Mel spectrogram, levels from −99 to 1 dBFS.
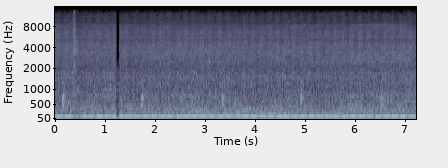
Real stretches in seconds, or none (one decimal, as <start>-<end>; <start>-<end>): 0.0-7.2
